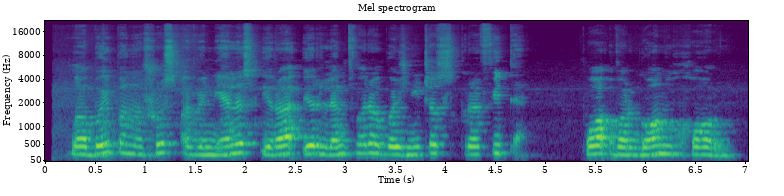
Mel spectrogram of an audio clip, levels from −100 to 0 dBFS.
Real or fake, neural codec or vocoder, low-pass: real; none; 19.8 kHz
